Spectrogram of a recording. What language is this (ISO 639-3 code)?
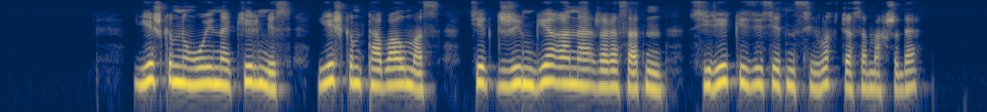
kaz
